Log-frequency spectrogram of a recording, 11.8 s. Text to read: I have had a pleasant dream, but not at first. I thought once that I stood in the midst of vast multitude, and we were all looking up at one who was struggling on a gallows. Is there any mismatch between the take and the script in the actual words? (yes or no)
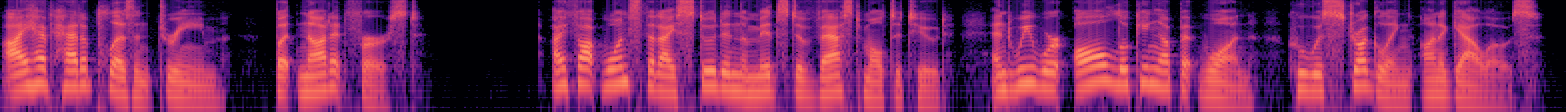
no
